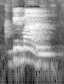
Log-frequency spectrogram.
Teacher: छोटी ई की मात्रा में लघु स्वर का उच्चारण होता है जिसमें हमें प्रेशर कम देना पड़ता है।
